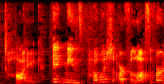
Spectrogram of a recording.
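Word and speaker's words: Tadhg: to give americans pause for thought on its pronunciation is this one and it is the name tag it means poet or philosopher so if you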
